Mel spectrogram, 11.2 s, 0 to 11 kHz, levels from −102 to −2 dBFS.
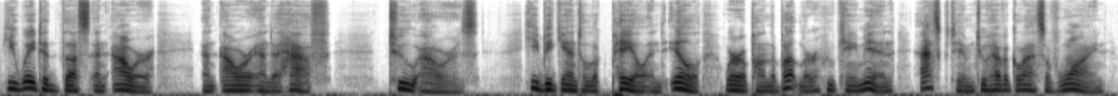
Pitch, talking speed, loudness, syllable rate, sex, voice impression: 130 Hz, 175 wpm, -18 LUFS, 4.3 syllables/s, male, masculine, slightly old, slightly raspy, slightly refreshing, sincere, kind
